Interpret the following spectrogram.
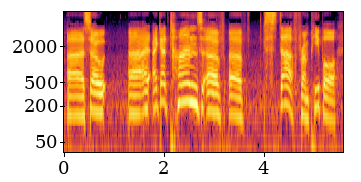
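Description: A man's voice: fairly high pitch, animated, slow pace, bright, forceful tone, clear, resonant tone. A man co-hosting a podcast, chatting casually about games in a rambling, enthusiastic way. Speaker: podcast co-host. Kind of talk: casual gaming chat.

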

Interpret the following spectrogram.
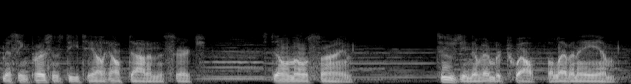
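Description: An actor playing a stoic, businesslike police sergeant in a 1950s radio drama, speaking in a terse, clipped, matter-of-fact way. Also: male voice, extremely low pitch, steady tone, moderate pace. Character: stoic, businesslike male police sergeant narrating his case. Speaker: narrator and lead detective. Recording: muffled old radio broadcast, music.

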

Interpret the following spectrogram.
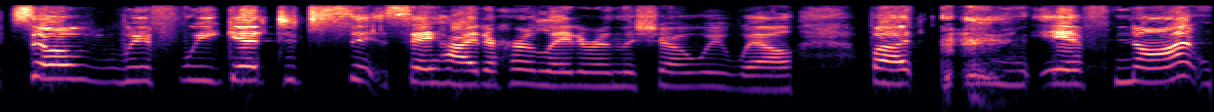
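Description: A woman co-hosting a talk radio show, slightly raspy and hoarse from a cold, chatting casually with many ums and restarts. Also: mid-range voice, pushed and bright, no echo, low-quality recording. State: hoarse from the tail end of a cold.

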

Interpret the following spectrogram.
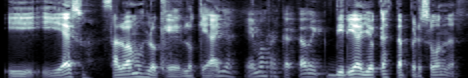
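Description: A man's voice: lowish voice, expressive, brisk. A young man from Ecuador, who rescues animals. He tells his story in an earnest, heartfelt way and often repeats words when he is moved. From Ecuador, coastal Manta. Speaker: animal rescuer and content creator. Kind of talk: personal storytelling in an interview.

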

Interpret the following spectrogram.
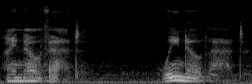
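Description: An actress playing an anxious, protective middle-aged mother in an audio drama, hushed, soothing and earnest. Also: sits low, little pitch movement, slow, creaky, heavily acted. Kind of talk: naturalistic audio drama acting. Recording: long reverberant hall echo.

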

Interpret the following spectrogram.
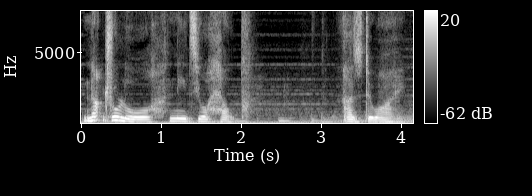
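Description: A commanding woman in a science fiction audio drama. Her voice is on the low side and her delivery is direct and cutting, with faint music underneath. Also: expressive, slow, warm tone. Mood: blunt, urgent. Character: blunt, commanding woman seeking help. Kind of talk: sci-fi audio drama acting.

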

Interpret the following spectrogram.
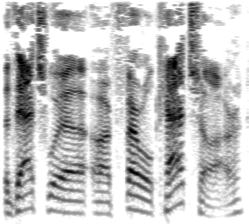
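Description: A man's voice: mid-range voice, animated, slow, bright, forceful tone, no room sound. A man with a New York accent hosting live call-in talk radio, talking in an emphatic, theatrical, rambling way. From New York City. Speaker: radio talk show host.

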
